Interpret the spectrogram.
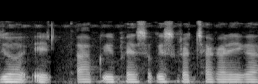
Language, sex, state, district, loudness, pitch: Hindi, male, Maharashtra, Washim, -16 LUFS, 115 Hz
